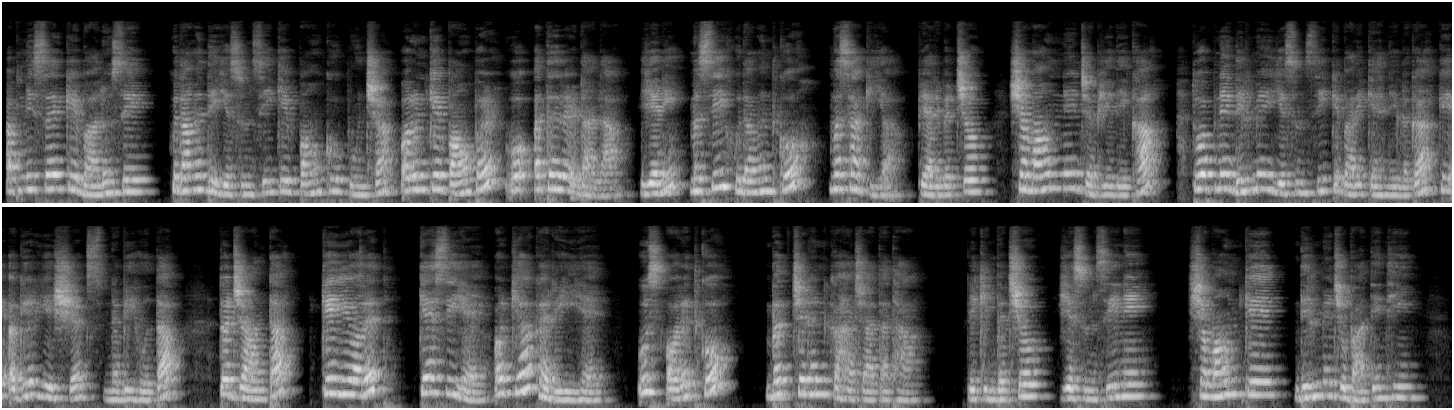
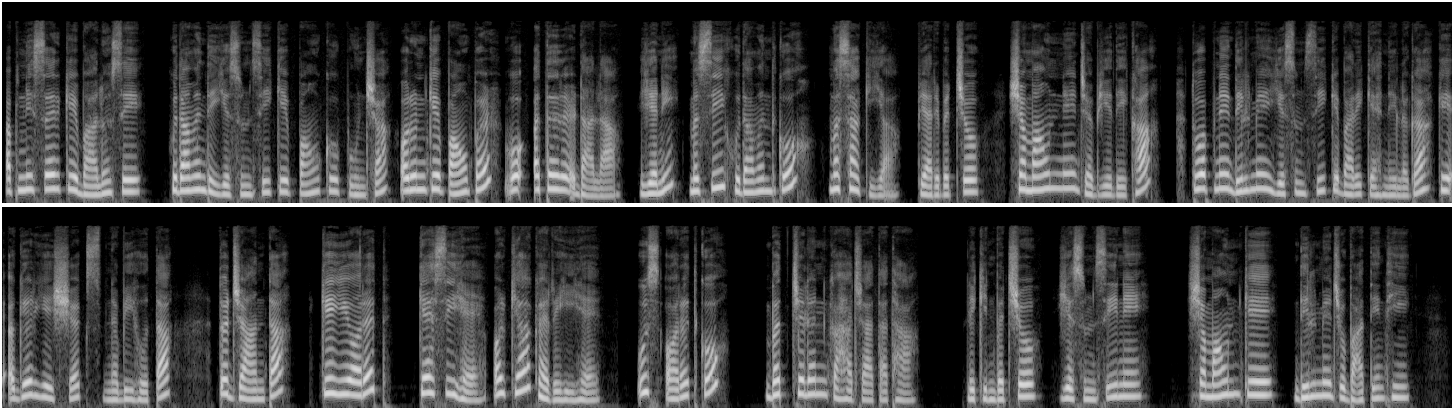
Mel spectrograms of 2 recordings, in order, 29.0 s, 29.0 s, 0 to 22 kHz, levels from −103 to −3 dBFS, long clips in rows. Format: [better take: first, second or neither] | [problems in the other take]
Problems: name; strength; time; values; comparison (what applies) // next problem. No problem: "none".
second | room echo; noticeable; dies away in 0.3 s // off-mic speech; far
